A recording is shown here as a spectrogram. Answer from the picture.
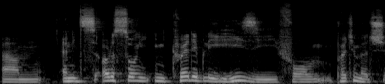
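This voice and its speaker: A man with a French accent speaks at a medium pitch and moderate pace with ordinary pitch variation, on a very clean recording with a silent background. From France. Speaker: game developer and conference speaker. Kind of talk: conference talk. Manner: hesitant, many fillers.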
